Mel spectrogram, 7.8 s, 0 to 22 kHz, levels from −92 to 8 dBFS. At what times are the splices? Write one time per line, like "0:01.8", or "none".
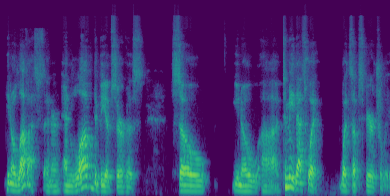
none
